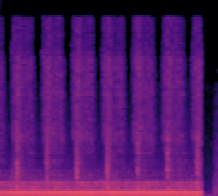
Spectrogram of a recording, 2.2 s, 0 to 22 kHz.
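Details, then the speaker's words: Globe SP08 mixer kneading 3.5 lb batch at 53% hydration, under manufacturer's limit: steady motor hum with soft creak about three times a second; creaking under load, source unclear and concerning. "I still think that creaking is something that's concerning."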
